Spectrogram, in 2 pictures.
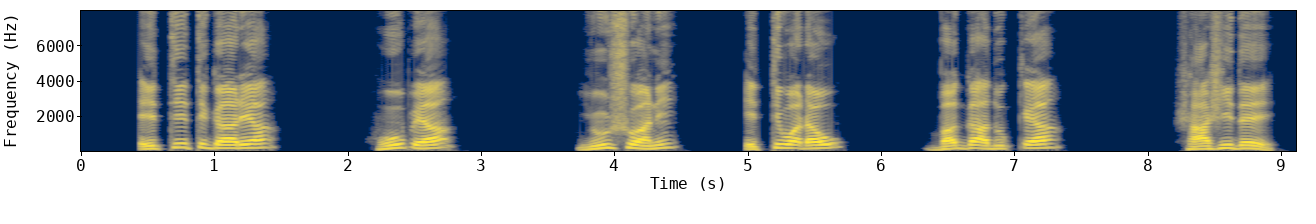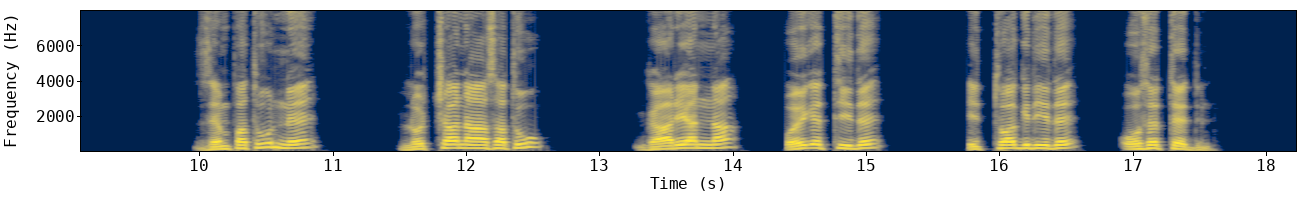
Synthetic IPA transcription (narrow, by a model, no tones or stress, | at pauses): ʔɪt̪ːɪːt̪ːɪɡaːɾɪjaː | huːpʼɪjaː | juːʃːʊwan | ɪt̪ːɪwɐɗɐw | bɐɡːɐːd̪ʊkʼːɪjaː | ʃaːʃ̬iːd̪ɛʔe̞̰ː | zɛmpːɐt̪uːnːɛ | lɔt͡ʃːaːnaːs̬ɐt̪uː | ɡaːɾɪjaːnːɐ | ɔjkʼɛt̪ːiːd̪ɛ | ɪt̪ːʊwaːɡɪd̪iːd̪ɛ | ʔo̞ːs̬ɛt̪ːe̞ːd̪ːɪnɔ̥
